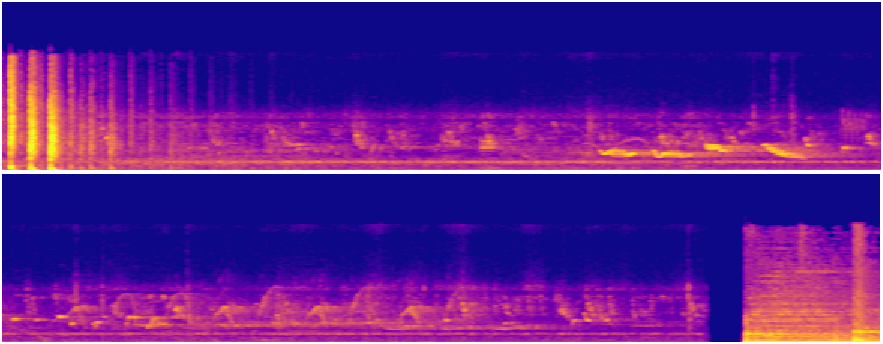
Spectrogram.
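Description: Birds chirping in short, quickly rising and falling calls over a faint steady outdoor hum, busiest in the middle; after a brief gap of silence, background music starts near the end.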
